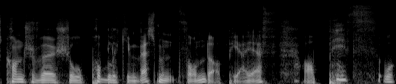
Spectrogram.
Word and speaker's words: PIF: a deal with the PIF. The PIF, you have to pronounce it like that. This is the only way.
